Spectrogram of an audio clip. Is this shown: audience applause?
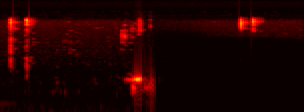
no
